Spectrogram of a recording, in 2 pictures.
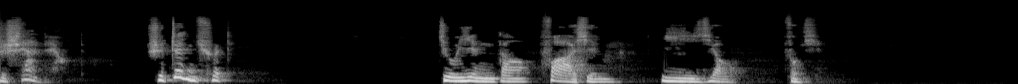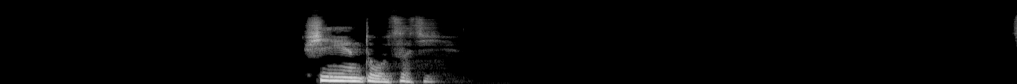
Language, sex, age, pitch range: Chinese, male, 60-79, 125-170 Hz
